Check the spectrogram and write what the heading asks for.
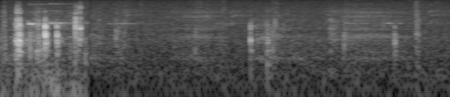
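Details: A short burst of creaking and clicking opens the recording, followed by scattered faint knocks over quiet background.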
